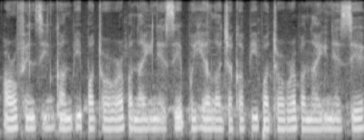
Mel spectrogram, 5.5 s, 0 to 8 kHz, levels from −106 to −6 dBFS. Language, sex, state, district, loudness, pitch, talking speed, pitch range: Nagamese, female, Nagaland, Kohima, -18 LUFS, 165 Hz, 220 wpm, 160-170 Hz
